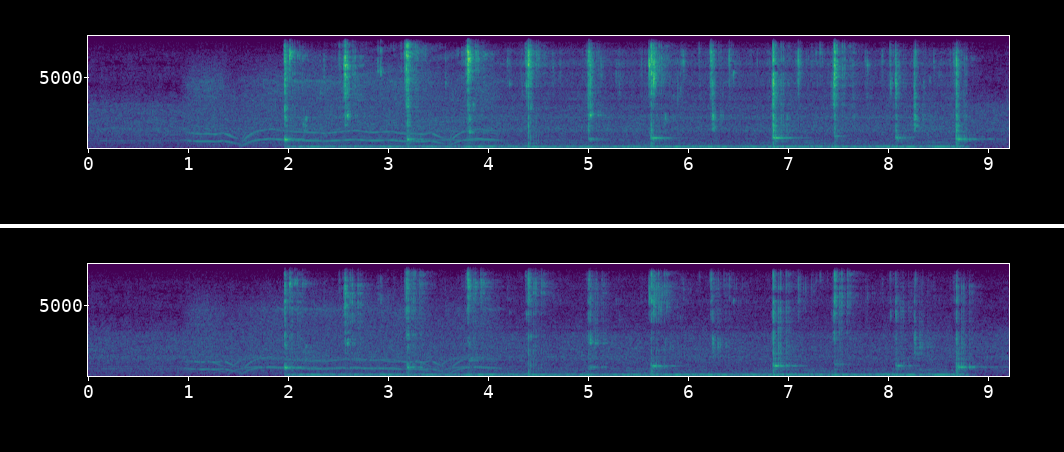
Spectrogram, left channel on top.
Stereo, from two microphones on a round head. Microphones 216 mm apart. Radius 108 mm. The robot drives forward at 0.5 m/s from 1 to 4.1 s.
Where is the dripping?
45° left (ahead or behind), 1.6 m; by 8.8 s 80° left, 1.2 m.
